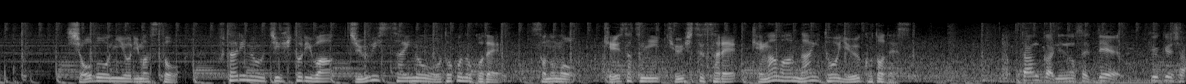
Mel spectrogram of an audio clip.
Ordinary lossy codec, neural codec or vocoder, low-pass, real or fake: none; none; 7.2 kHz; real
